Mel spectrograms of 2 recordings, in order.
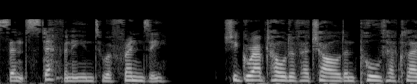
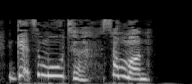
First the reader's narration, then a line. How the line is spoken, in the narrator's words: she cried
